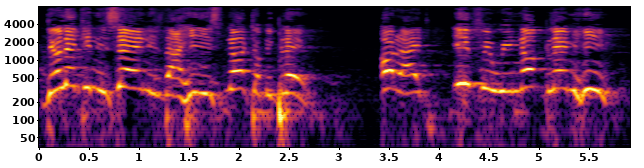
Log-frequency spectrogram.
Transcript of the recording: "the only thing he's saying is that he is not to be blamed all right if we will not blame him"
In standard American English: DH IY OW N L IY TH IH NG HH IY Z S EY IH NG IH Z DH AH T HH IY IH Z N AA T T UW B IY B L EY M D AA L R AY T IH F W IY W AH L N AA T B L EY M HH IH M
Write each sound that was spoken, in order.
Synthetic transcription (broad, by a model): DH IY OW L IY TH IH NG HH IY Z S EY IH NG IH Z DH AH T HH IY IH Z N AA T T UW B IY B L EY M D AA L R AY T IH F W IY W AH L N AA T B L EY M HH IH M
